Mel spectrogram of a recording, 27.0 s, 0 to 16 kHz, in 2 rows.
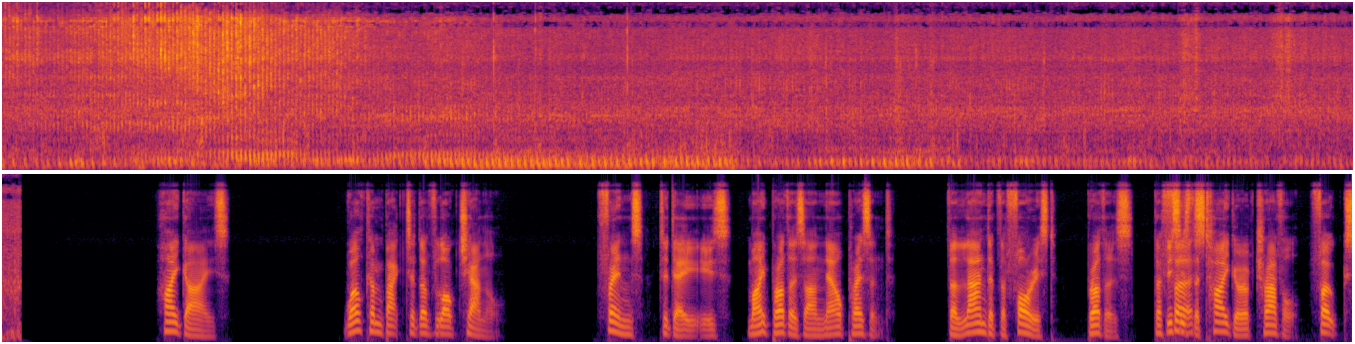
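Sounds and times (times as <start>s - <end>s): engine running: 0.0s - 13.7s.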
